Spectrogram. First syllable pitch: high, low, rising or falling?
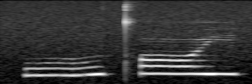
rising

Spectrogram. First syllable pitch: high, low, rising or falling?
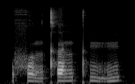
low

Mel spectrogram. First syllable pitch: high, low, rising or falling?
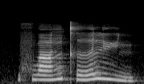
rising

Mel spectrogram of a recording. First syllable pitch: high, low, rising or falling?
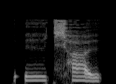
high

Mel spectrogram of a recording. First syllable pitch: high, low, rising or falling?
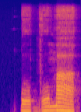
low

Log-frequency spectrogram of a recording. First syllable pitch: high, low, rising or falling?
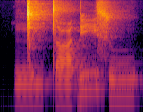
low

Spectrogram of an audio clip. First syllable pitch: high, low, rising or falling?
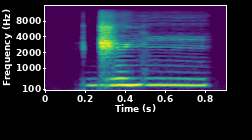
high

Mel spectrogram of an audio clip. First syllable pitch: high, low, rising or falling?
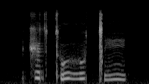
high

